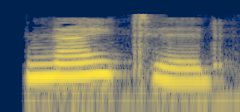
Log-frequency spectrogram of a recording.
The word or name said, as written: nighted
